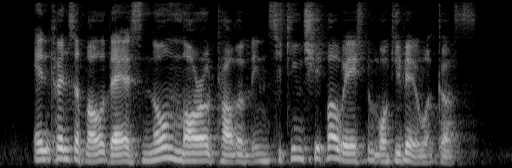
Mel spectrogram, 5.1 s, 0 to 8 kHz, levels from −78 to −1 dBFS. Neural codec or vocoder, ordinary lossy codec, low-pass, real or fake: codec, 16 kHz, 1 kbps, FunCodec, trained on LibriTTS, 50 frames a second; none; none; fake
